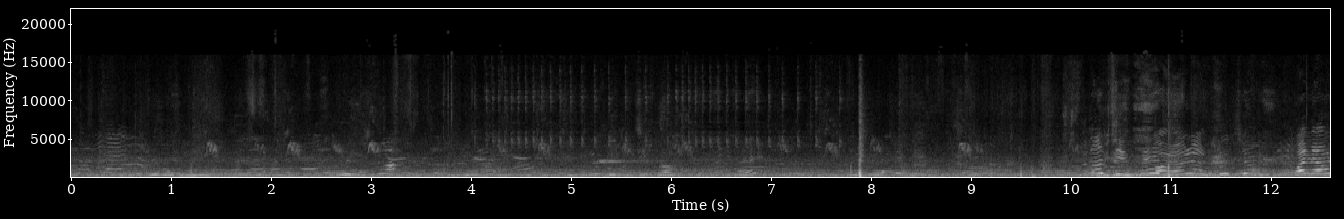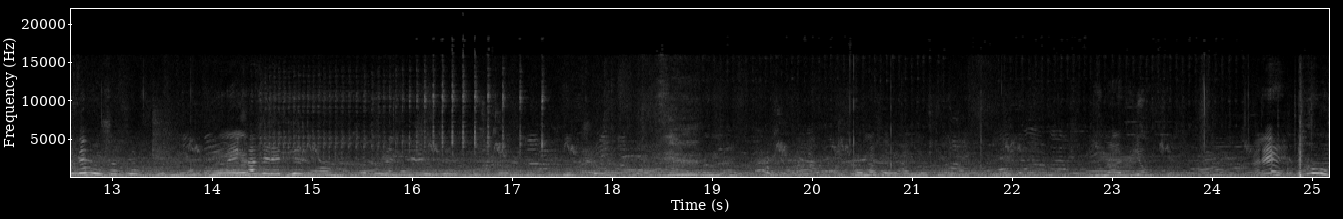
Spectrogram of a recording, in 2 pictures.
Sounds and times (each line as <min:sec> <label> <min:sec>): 0:14.4 Kids playing with a toy gun 0:17.6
